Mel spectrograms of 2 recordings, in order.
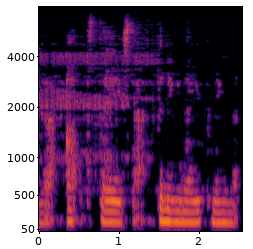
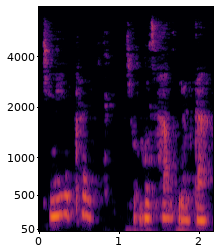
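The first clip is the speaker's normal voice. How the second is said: soft, higher, hushed offer; gentle whisper; 5 semitones higher, 6 dB quieter, much faster than usual. Retold or imitated. Student midwife offering help, softly whispered. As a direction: murmur it kindly into her ear. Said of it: "she just whispered in my ear".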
